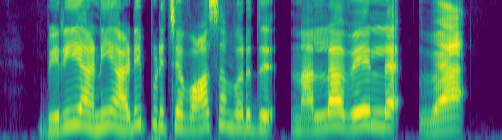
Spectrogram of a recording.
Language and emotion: Tamil, disgusted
